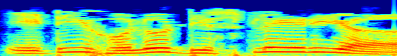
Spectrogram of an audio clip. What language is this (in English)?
Bangla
